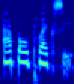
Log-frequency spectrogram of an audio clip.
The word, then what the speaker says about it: apoplexy: I looked that up um, apoplexy. Yep, I said that right.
